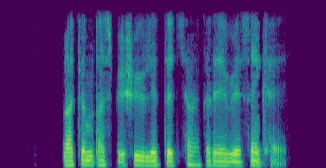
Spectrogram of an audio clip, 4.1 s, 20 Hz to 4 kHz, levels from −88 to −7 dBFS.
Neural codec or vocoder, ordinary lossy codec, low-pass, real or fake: codec, 24 kHz, 0.9 kbps, WavTokenizer, medium speech release version 2; AAC, 32 kbps; 3.6 kHz; fake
